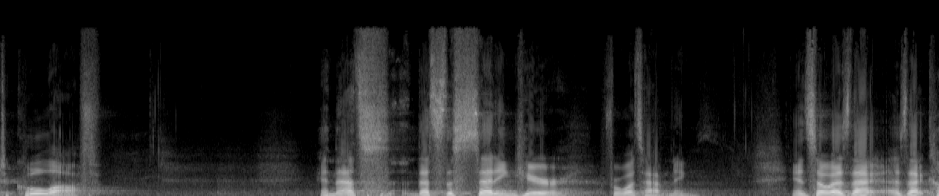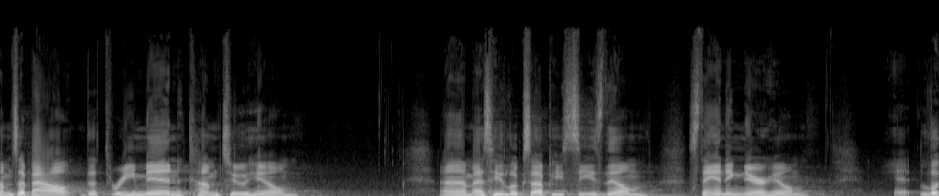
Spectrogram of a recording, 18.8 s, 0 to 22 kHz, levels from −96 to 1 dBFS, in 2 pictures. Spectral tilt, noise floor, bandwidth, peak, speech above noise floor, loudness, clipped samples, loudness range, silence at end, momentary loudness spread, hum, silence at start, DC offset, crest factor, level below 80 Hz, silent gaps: -5 dB/octave; -64 dBFS; 19 kHz; -8 dBFS; 38 dB; -27 LUFS; under 0.1%; 7 LU; 0 s; 17 LU; none; 0 s; under 0.1%; 20 dB; -78 dBFS; none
